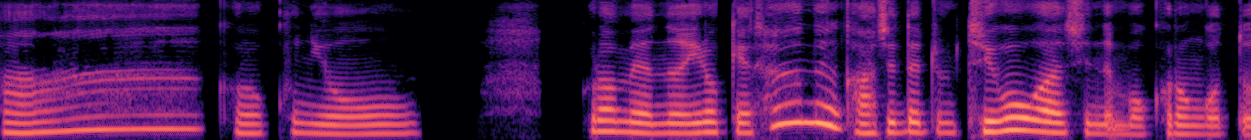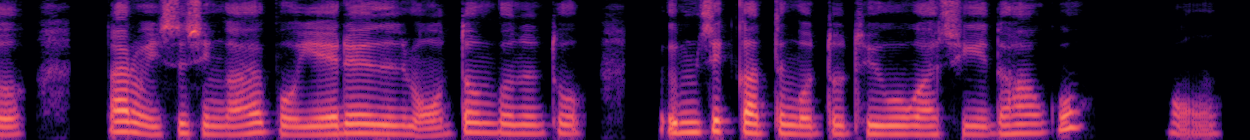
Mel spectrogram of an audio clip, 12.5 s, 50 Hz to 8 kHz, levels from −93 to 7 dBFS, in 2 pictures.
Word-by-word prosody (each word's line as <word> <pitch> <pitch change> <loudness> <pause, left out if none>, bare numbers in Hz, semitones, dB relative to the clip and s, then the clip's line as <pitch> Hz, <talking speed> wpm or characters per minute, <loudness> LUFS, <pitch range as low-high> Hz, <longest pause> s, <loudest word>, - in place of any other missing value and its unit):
아 275 +7 -3
그렇군요. 190 -1 -4 0.8
그러면은 210 -4 +2
이렇게 210 0 +1
산을 395 - +4
가실 205 -4 0
때 220 -1 +3
좀 210 -1 -7
들고 250 +3 +7
가시는 205 -5 +3
뭐 175 -1 -4
그런 180 -1 -3
것도 175 0 -3 0.4
따로 225 -3 +3
있으신가요? 180 +1 -1
뭐 170 -2 -2
예를 185 +3 +3
들면 170 -5 -3
어떤 205 +6 -3
분은 185 -1 -3
또 190 0 -6 0.4
음식 215 +2 +1
같은 195 -2 +2
것도 180 +1 -3
들고 180 0 0
가시기도 175 0 -4
하고 210 - -3 0.4
뭐 - - -11
200 Hz, 290 characters per minute, -22 LUFS, 180-220 Hz, 0.8 s, 들고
